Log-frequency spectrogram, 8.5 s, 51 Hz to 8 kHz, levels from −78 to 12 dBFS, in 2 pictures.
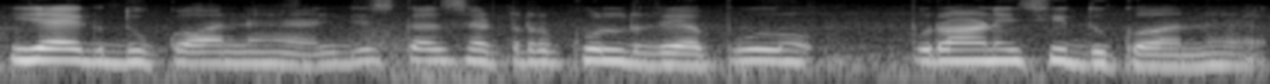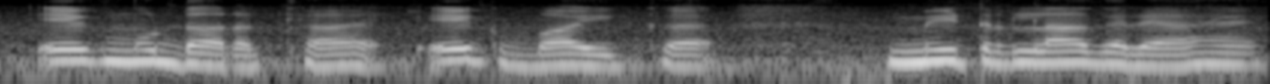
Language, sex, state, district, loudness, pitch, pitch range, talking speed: Hindi, female, Haryana, Jhajjar, -17 LUFS, 185 Hz, 165-205 Hz, 175 wpm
